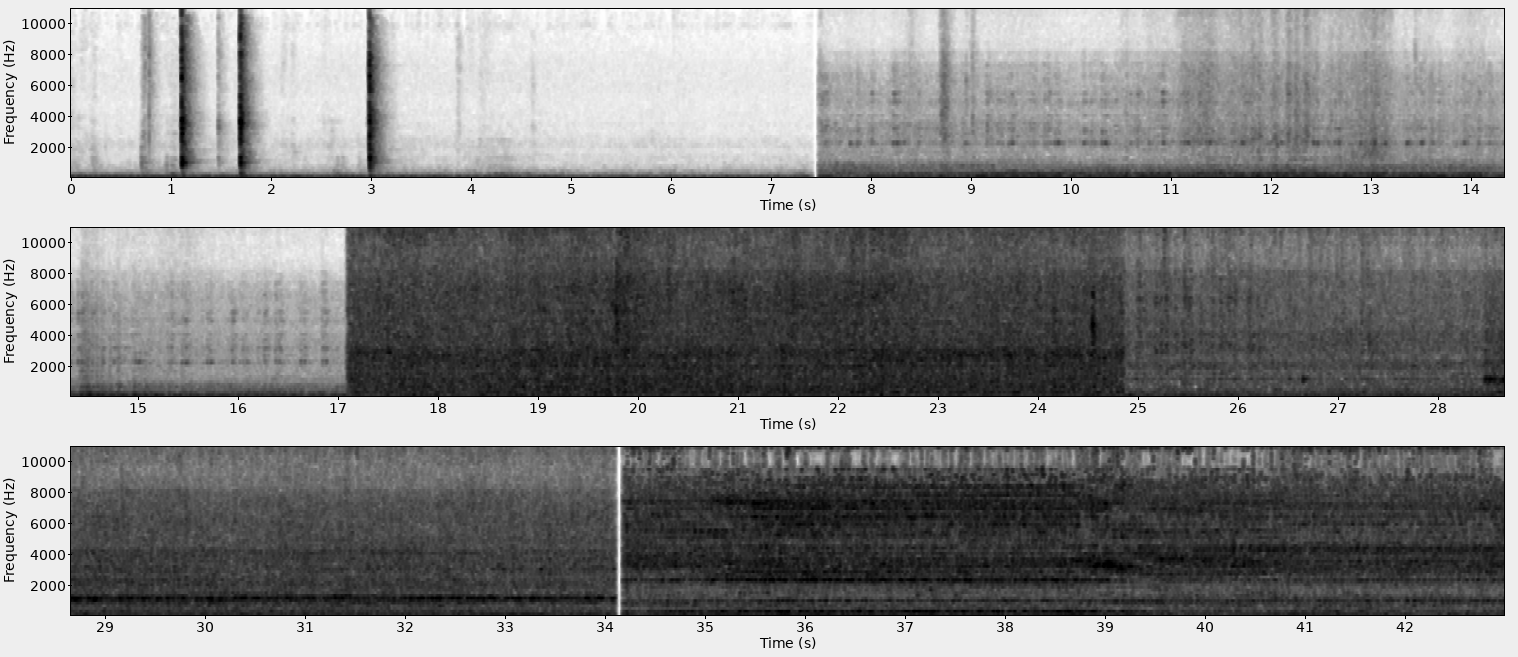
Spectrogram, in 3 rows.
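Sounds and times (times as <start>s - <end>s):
water spraying from shower head: 17.1s - 42.9s.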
